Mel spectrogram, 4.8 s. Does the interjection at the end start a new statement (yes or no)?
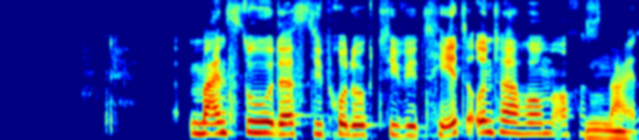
yes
